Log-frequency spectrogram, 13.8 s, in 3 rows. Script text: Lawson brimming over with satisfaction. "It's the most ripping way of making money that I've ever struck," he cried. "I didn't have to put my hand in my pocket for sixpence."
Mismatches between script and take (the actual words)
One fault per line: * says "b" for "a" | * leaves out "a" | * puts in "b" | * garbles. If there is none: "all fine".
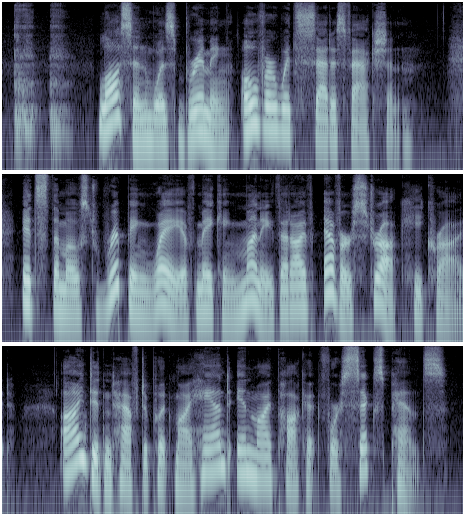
* puts in "was"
